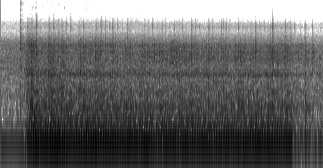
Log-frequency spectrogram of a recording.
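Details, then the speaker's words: Washing machine after the gearbox was replaced and the pulsator refitted: steady smooth low motor hum with no grinding or knocking; now quiet and spinning strongly. "tinesting na natin yung ginawa natin at Ayan tahimik na siya Tapos malakas na rin siyang umikot"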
